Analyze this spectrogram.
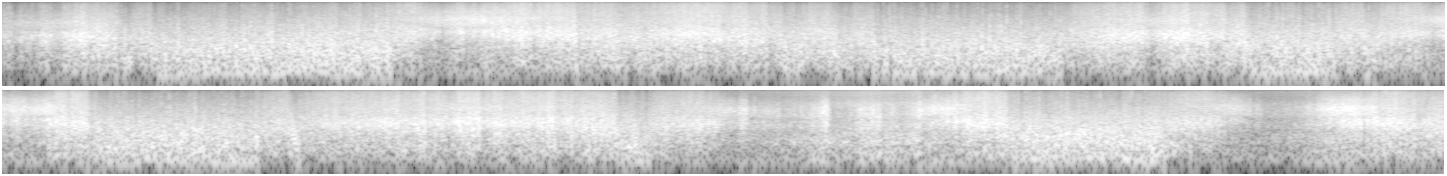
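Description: Wind rushes loudly past a small model glider in flight, rising and falling in gusts.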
